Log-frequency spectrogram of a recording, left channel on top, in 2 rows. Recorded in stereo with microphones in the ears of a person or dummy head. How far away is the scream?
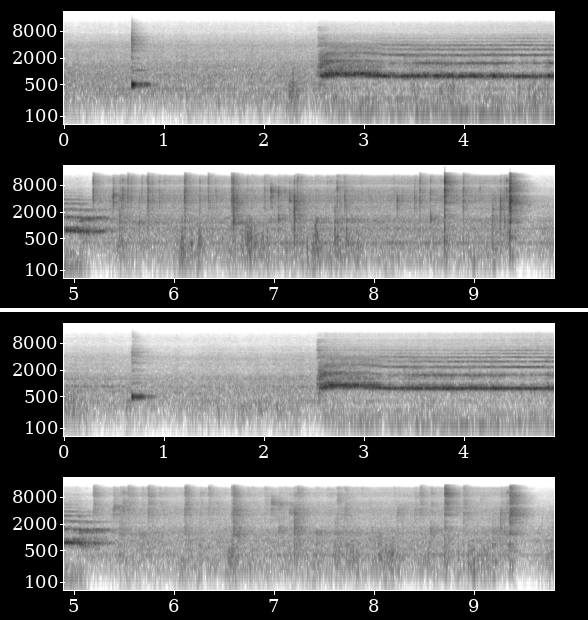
About 1.5 m.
